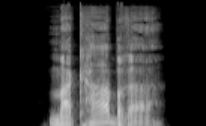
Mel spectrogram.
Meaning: 1. comparative degree of makaber 2. inflection of makaber: strong/mixed nominative masculine singular 3. inflection of makaber: strong genitive/dative feminine singular
- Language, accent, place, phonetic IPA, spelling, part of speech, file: German, Germany, Berlin, [maˈkaːbʁɐ], makabrer, adjective, De-makabrer.ogg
